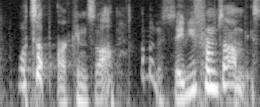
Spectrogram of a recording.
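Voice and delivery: grating, annoying actor voice. Quoting the actor's movie line to mock his voice: Jesse Eisenberg impression. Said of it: "this guy's like".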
